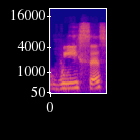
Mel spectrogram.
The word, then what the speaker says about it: WIIS: us right yes um so whis pronounced uh Weis as we sisters um western Canada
